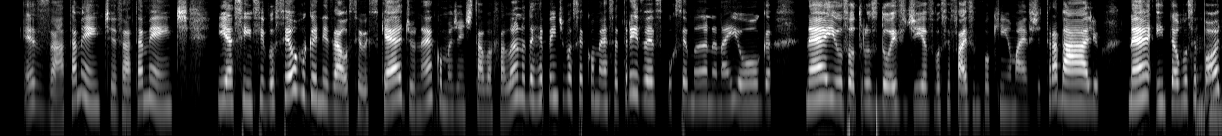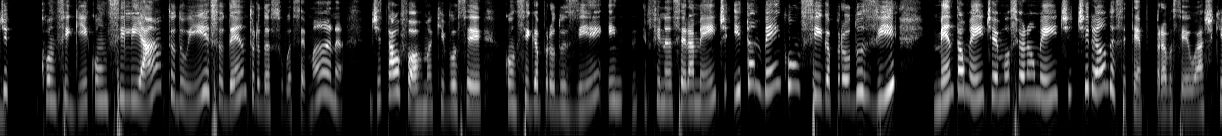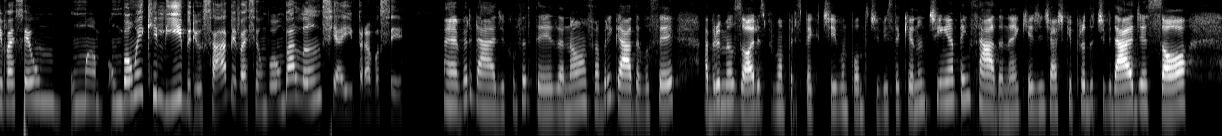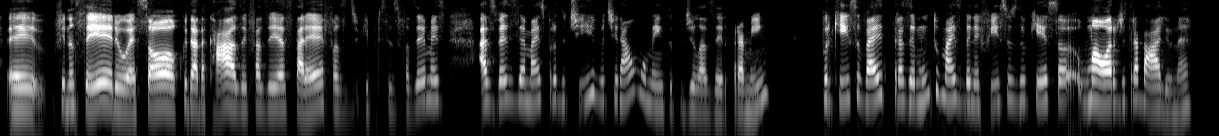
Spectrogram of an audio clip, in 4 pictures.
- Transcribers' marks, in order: in English: "schedule"
- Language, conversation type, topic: Portuguese, advice, Por que me sinto culpado ao tirar um tempo para lazer?
- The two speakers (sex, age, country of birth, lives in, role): female, 35-39, Brazil, United States, user; female, 45-49, Brazil, United States, advisor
